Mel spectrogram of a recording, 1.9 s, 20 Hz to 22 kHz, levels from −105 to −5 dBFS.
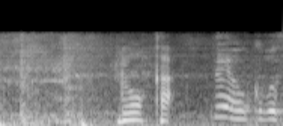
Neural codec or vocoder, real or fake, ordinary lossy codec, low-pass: codec, 24 kHz, 3.1 kbps, DualCodec; fake; Opus, 64 kbps; 7.2 kHz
